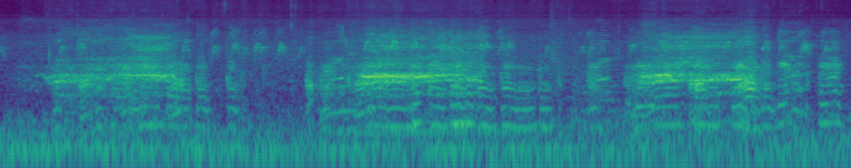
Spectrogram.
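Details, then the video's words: Goose, in a recording of a gosling: nasal, harmonic honking calls in irregular bursts around the second, fourth and seventh seconds, rising and falling in loudness, with a faint background hiss. "Goose baby"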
